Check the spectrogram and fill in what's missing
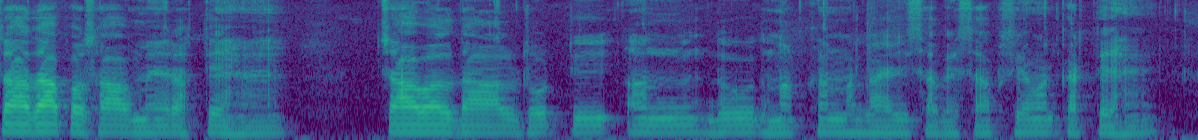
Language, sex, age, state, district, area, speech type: Hindi, male, 45-60, Uttar Pradesh, Chandauli, urban, spontaneous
